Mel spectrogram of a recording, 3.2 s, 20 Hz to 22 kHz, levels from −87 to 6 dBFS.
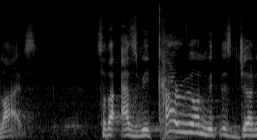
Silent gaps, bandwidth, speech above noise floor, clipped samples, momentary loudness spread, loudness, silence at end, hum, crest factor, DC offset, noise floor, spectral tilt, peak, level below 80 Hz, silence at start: none; 18.5 kHz; 30 dB; under 0.1%; 15 LU; -34 LUFS; 0 s; none; 18 dB; under 0.1%; -63 dBFS; -6 dB/octave; -16 dBFS; -72 dBFS; 0 s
